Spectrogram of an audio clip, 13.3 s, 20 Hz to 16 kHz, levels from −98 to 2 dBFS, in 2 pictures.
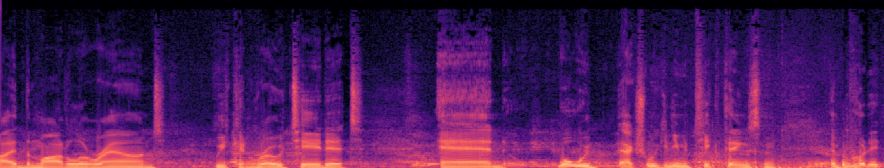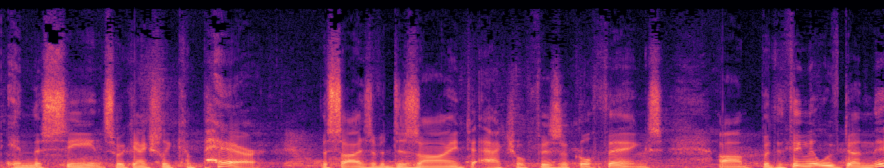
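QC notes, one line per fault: No technical faults can be heard; the signal stays continuous and stable from the first moment to the last, with nothing to flag.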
